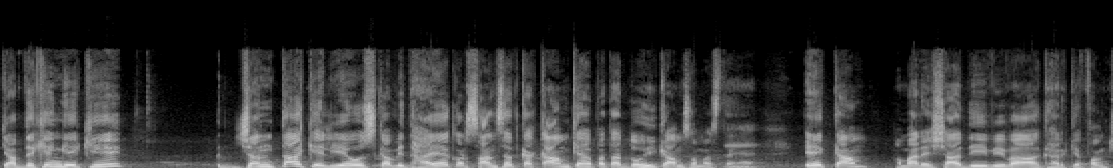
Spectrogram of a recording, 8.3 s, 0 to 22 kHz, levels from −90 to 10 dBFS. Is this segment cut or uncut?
uncut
